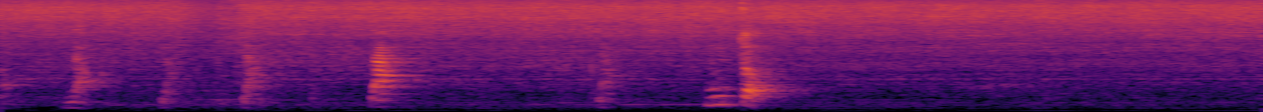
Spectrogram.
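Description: A few short, separate voice sounds, single syllables spread over the first four seconds, over a steady background hiss.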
